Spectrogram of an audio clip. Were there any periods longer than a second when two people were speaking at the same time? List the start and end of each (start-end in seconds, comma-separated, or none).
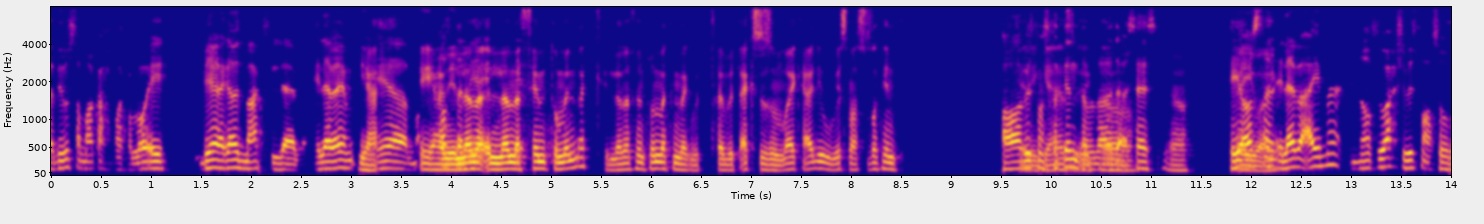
3.1-5.0, 9.7-11.2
